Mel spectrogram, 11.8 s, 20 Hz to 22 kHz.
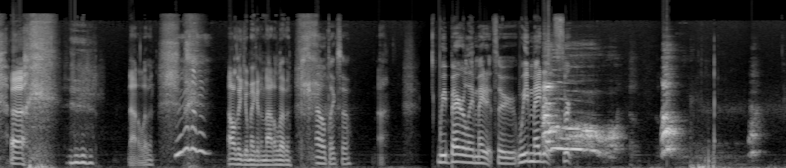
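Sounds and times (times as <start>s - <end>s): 
speech: 0.1s - 5.9s, 6.6s - 8.7s
dog barking: 8.1s - 10.4s, 11.2s - 11.5s.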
